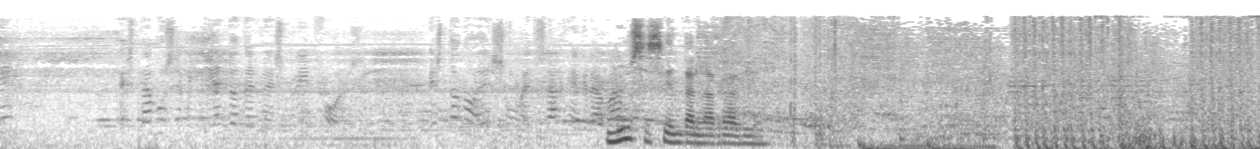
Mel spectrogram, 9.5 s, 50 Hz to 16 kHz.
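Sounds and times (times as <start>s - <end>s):
speech: 1.1s - 6.4s
gunshots fired through a gap in a window: 7.5s - 9.4s.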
